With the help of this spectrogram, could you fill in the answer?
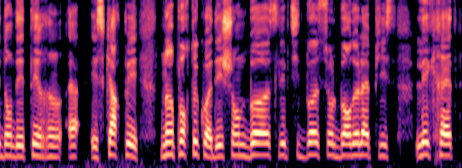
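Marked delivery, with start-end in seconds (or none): none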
